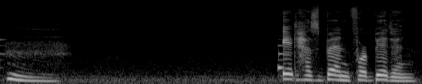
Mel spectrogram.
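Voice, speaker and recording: Cold, imperious puppet ruler. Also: female voice, mid-range voice, drawn-out words, a little mellow, a little hiss or hum. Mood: detached, weary. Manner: detached, terse, formal. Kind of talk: English video game voice acting.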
